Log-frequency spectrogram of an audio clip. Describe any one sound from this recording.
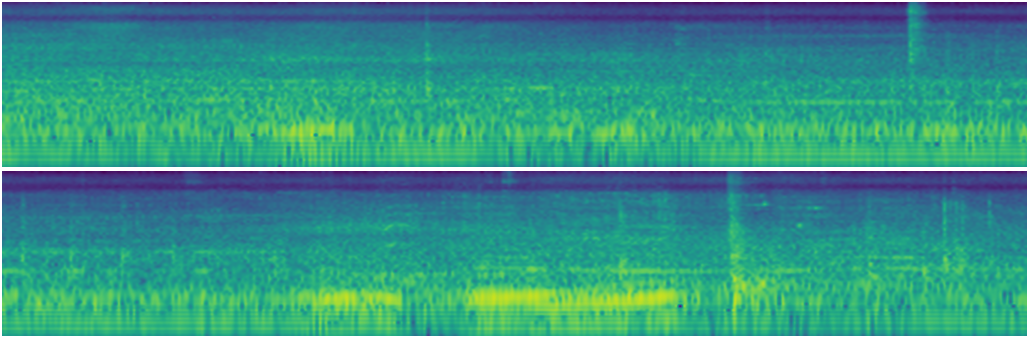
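A truck engine revs as the truck pulls away.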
